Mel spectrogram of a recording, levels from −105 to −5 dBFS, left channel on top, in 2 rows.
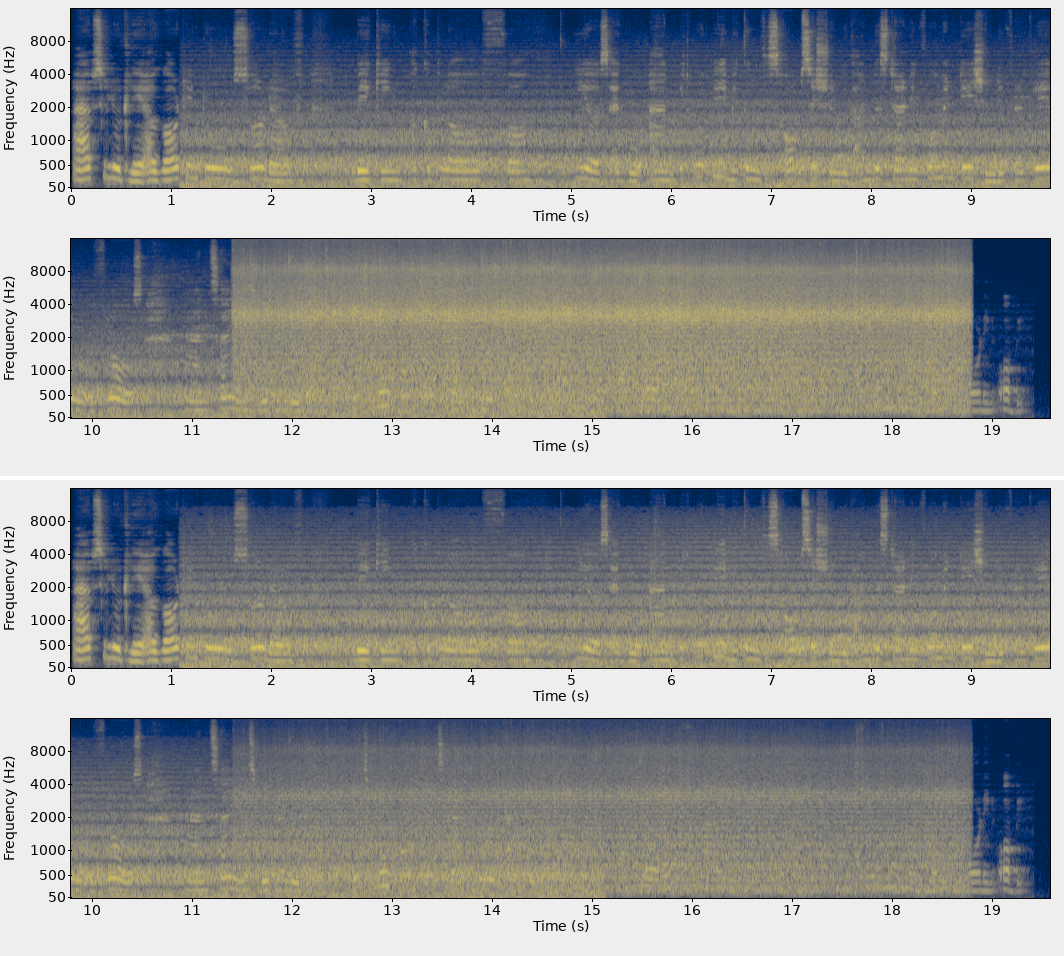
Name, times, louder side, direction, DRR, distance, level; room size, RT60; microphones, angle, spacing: voice 1, 0.0-4.7 5.0-14.6, equal, ahead, 4.5 m, -33 dB
sound 1, 1.1-15.1, right 2 dB, 75° right, 4.2 m, -33 dB
Rain, 11.4-18.8, left 9 dB, 80° left, 0.8 m, -28 dB
voice 2, 15.4-19.4, right 2 dB, 35° right, 4.2 m, -43 dB
head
